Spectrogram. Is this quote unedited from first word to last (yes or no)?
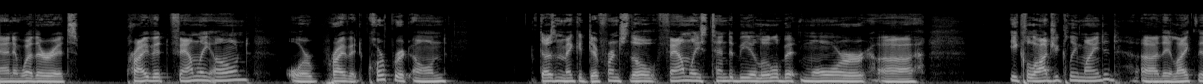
yes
